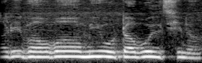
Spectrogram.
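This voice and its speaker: A man's voice: sits high, little pitch movement, moderate pace, mellow, a little hiss or hum, natural voice. A man playing a suspicious, inquisitive villager in a cartoon, talking earnestly and insistently. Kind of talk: cartoon moral-story dialogue. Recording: echoey room sound with faint music.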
